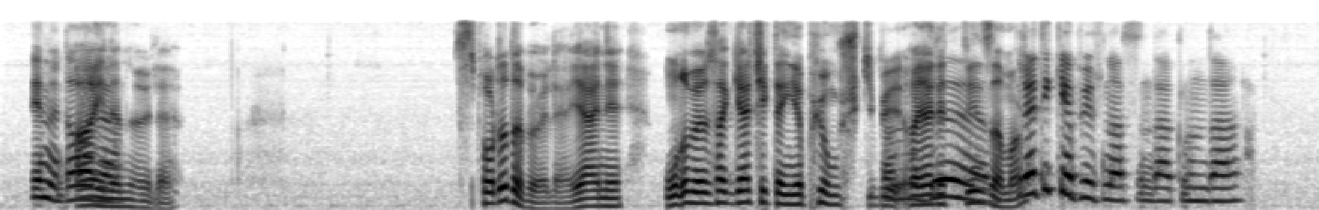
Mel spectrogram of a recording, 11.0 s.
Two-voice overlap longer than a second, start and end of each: 7.3-8.6

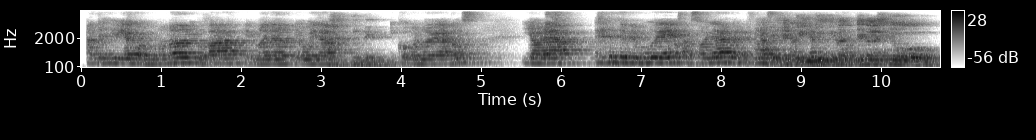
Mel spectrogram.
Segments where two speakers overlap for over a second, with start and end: 8.4-10.0

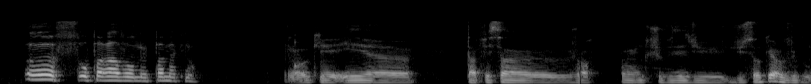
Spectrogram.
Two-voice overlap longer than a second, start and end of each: none

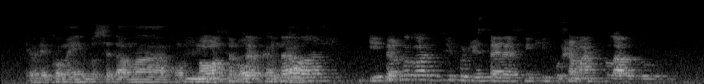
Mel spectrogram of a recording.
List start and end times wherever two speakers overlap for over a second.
1.8-3.1

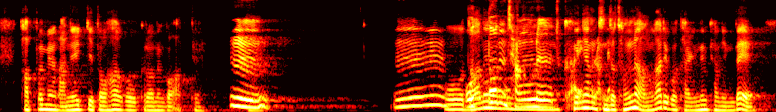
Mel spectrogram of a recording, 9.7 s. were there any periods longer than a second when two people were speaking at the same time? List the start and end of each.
5.6-7.6

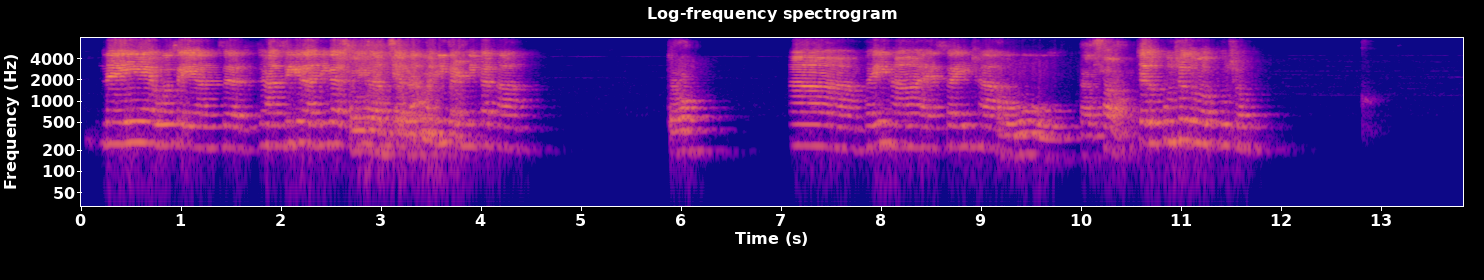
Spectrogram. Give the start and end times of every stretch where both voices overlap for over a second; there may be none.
2.6-3.9

